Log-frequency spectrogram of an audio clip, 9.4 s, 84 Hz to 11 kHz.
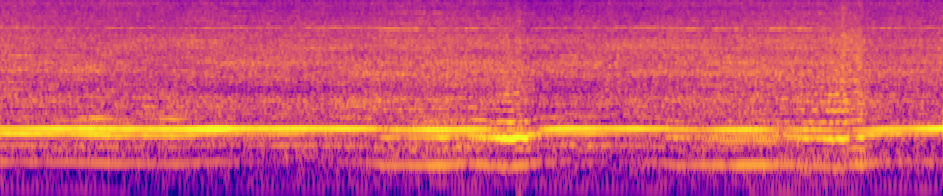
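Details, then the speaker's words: Dyson DC07 upright vacuum, long unused, running: loud, steady high whine that dips briefly as load changes; owner suspects bearings dried out in motor or brush roll, motor bearings already somewhat worn and worsening, still passable. "now even when i first got this thing this thing was a little bit loud because the motor bearings are a little bit worn but it has gotten a little bit worse but it's it's still passable"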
